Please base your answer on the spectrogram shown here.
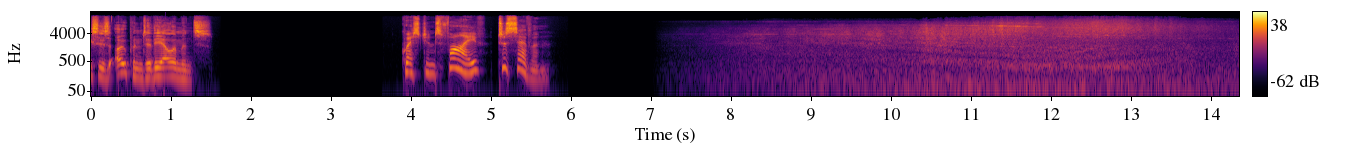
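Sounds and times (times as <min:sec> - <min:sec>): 
speech: 0:00.0 - 0:01.6, 0:03.9 - 0:05.8
airplane flying overhead: 0:07.1 - 0:14.3.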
